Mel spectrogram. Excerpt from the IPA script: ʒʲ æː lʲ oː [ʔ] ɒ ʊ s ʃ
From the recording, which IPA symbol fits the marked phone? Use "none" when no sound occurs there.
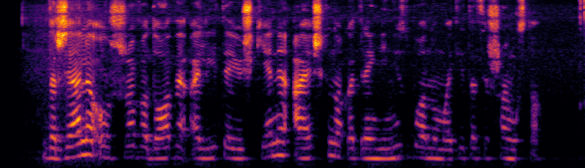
ʔ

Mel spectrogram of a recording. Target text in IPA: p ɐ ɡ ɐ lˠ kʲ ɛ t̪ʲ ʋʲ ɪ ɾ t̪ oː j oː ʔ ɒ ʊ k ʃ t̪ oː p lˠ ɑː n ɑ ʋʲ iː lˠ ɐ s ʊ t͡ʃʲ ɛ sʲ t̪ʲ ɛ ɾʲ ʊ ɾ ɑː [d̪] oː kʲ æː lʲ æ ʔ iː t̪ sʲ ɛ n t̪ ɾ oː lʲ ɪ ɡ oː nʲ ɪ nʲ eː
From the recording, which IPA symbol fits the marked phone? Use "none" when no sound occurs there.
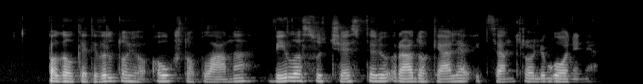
d̪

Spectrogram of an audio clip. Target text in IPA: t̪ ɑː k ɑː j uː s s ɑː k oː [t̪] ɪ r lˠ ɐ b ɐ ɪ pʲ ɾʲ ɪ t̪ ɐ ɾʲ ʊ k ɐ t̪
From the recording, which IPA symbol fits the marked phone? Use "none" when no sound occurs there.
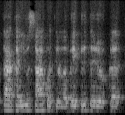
t̪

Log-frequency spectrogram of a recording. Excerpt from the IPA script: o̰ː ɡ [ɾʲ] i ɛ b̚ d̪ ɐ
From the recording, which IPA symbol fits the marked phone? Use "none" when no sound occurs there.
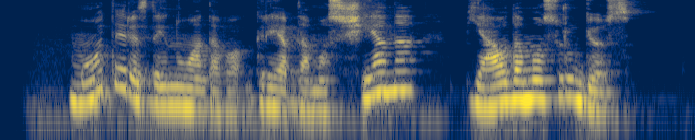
ɾʲ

